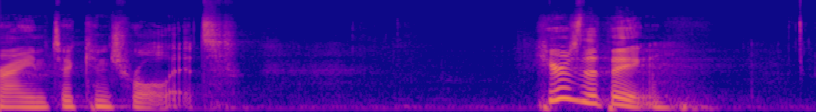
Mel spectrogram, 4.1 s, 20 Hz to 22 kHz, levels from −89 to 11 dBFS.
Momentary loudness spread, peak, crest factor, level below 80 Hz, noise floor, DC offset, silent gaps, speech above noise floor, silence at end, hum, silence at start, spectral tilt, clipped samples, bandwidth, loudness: 21 LU; -8 dBFS; 24 dB; -82 dBFS; -66 dBFS; under 0.1%; none; 38 dB; 0.55 s; none; 0 s; -4 dB/octave; under 0.1%; over 20 kHz; -27 LUFS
